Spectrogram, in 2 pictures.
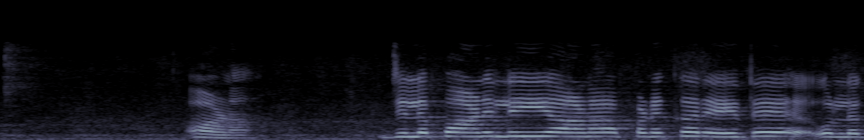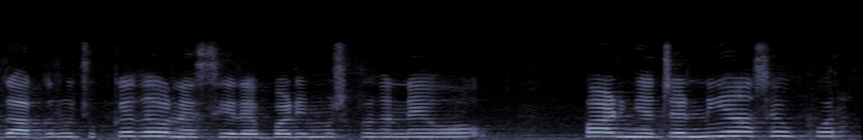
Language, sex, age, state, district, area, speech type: Dogri, female, 30-45, Jammu and Kashmir, Jammu, urban, spontaneous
